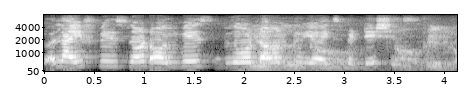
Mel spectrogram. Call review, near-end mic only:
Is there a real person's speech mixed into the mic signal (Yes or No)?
Yes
